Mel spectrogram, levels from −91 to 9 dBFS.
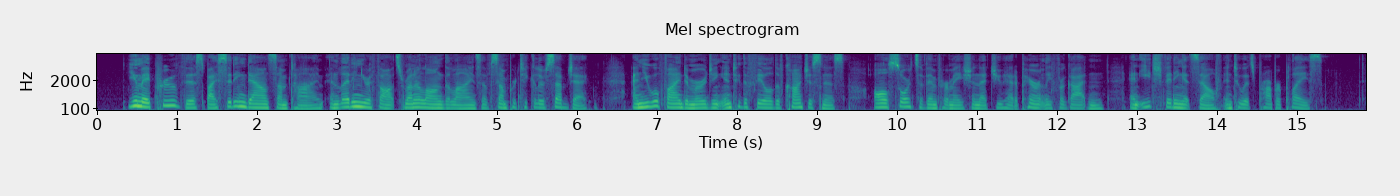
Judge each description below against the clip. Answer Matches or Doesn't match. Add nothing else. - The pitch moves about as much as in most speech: Matches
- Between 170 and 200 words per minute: Matches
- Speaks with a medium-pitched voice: Matches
